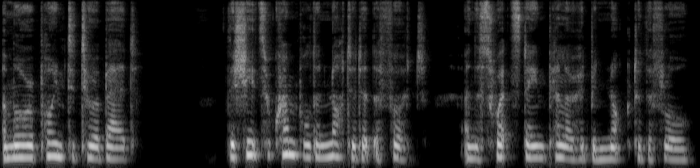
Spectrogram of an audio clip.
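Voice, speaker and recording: A woman reading scripted fantasy narration for an audio drama in a measured, solemn way. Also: mid-range voice, fairly even intonation, darkish tone, slightly rough.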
